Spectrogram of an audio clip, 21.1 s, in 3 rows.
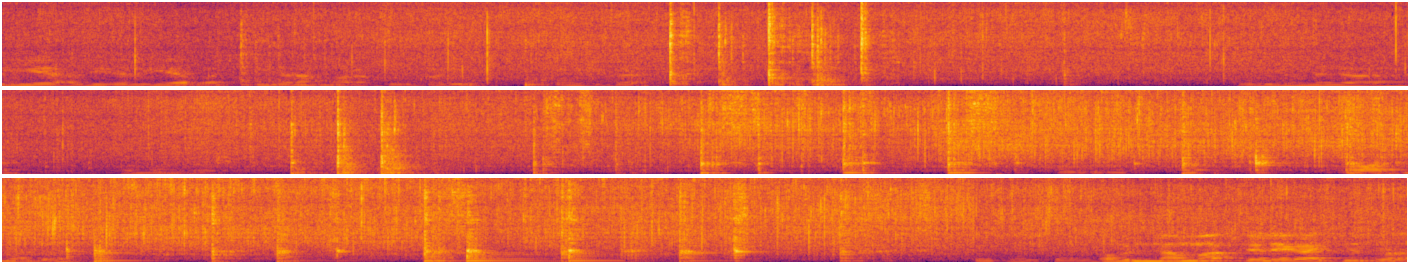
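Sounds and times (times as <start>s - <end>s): tomatoes sizzling in oil: 0.0s - 21.0s
steel utensil scraping pan: 9.7s - 18.8s.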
